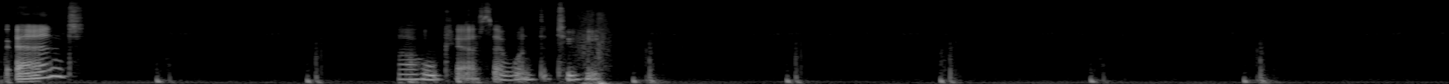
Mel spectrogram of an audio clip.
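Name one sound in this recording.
Soft footsteps thud slowly on a wooden floor.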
